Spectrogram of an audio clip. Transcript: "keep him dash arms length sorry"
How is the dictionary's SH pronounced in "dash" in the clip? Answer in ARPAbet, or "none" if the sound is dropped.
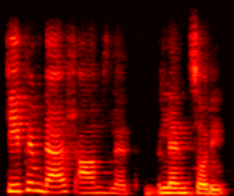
SH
